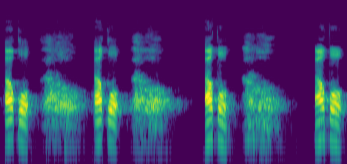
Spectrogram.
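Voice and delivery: "أقو، أطو، أب، أج، أد" each final consonant released with an echo; bouncing qalqala. Shown as a demonstration. Teacher drills students letter by letter, echoing qalqala. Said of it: "نطبق الآن".

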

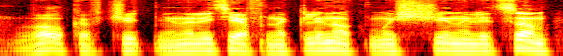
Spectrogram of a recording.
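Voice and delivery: usual speaking voice

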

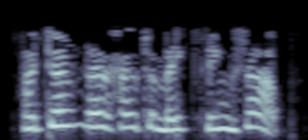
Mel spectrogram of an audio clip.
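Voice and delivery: very high, loud, anxious confession; helpless Owlswick. A narrator's reading. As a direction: insist in a high, nervous little-man voice. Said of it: "said Owlswick".

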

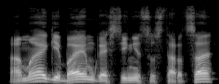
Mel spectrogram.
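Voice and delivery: ordinary delivery

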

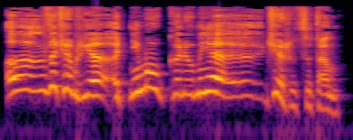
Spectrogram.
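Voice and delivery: high suspicious cabbie; cab driver voice. Acted. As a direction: play the sly cabbie, pitched well up.

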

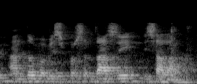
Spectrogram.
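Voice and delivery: ordinary talk

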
